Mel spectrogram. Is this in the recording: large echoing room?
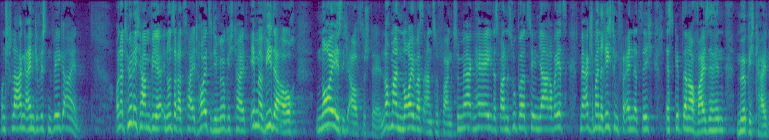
yes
